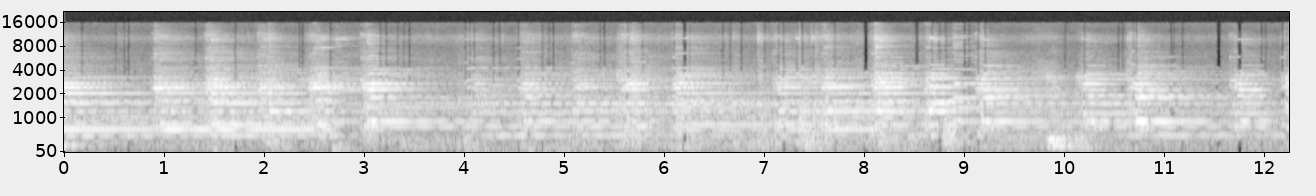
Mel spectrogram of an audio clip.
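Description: Plucked lap zither playing a solo instrumental passage: a steady run of notes, each ringing on under the next.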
